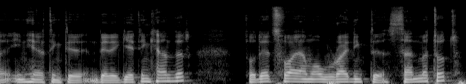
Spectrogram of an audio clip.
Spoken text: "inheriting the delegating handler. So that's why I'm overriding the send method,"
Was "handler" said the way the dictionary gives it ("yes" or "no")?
no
